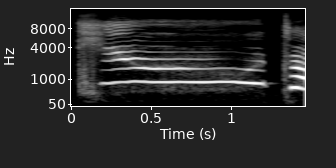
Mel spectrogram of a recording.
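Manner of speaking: long high squeal; excited squeal. Real, not acted. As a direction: squeal over something adorable. Squealing at favorite cards.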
